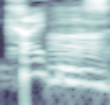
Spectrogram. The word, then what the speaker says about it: chitin: think is hilarious was that was pronounced wrong it's actually kittens and the doctor who production office got an anonymous letter and all it said was the reason that i'm writing is how to pronounce chitin and that's all it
